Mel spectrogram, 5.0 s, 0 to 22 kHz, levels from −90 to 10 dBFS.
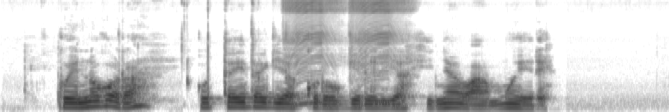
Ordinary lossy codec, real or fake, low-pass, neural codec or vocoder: none; real; none; none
